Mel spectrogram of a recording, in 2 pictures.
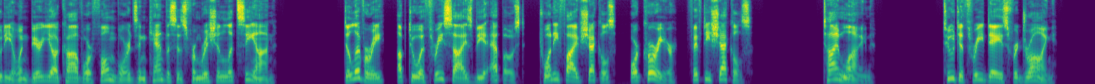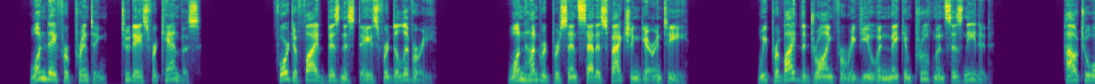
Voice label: voice template caricature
